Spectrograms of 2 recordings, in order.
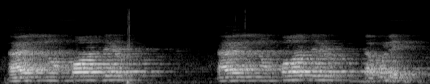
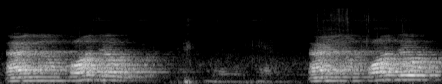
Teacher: Masa kita matikan ro ni, mulut kita muncung sikit dan pangkal lidah kita terangkat. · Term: Tebal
